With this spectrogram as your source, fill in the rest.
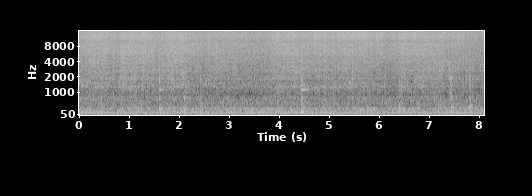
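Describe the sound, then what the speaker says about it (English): Green beans tipped into a frying pan of sausages and softened onions for a sausage and bean casserole, a steady close sizzle with scraping stirs and occasional clicks of the utensil against the pan. "I'm going to add my green beans."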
